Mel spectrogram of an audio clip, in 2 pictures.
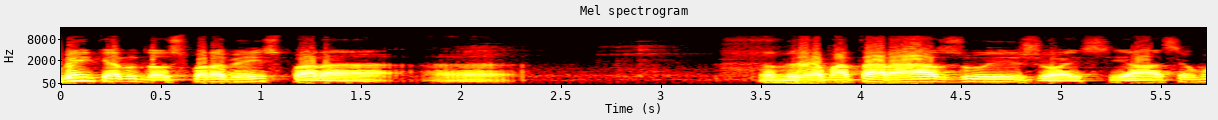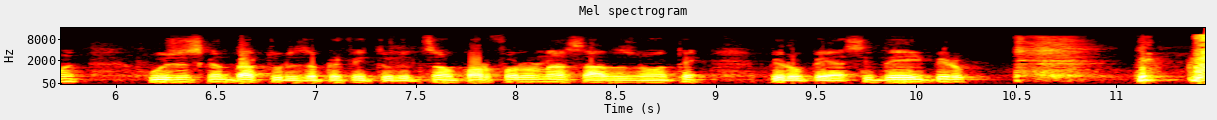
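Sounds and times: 
speech: 0:00.0 - 0:02.4, 0:03.5 - 0:11.4
person sneezing: 0:10.5 - 0:11.4.

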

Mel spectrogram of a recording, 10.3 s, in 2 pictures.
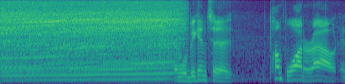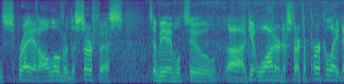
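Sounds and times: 
chainsaw cutting an ice fishing hole: 0:00.0 - 0:02.8
speech: 0:02.7 - 0:10.3.

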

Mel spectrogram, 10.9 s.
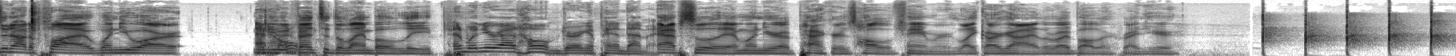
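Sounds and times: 
speech: 0:00.0 - 0:08.9
hands clapping: 0:09.4 - 0:10.9.

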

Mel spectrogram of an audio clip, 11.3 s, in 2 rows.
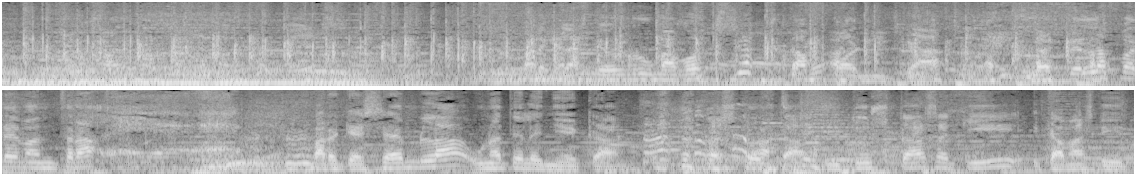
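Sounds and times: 
studio applause: 0:00.0 - 0:06.0
laughter: 0:02.5 - 0:06.2, 0:08.7 - 0:10.3
speech: 0:03.3 - 0:11.3.

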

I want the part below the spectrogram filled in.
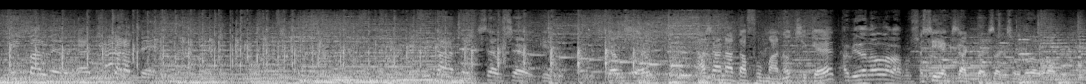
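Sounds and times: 
audience applause: 0:00.0 - 0:07.0
speech: 0:04.9 - 0:10.8.

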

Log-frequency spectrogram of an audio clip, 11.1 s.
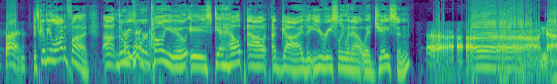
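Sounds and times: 
speech: 0:00.1 - 0:11.1
person imitating a bear roar: 0:08.6 - 0:11.1.

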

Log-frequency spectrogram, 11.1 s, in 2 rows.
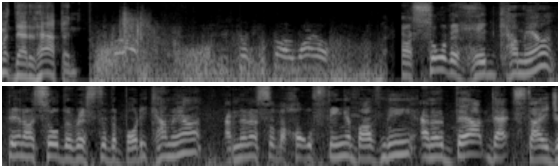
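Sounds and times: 
speech: 0:00.0 - 0:11.1
humpback whale crashing down into the water: 0:00.9 - 0:02.0.

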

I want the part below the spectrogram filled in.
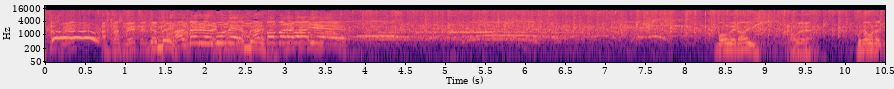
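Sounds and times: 
audience applause: 0:00.0 - 0:10.5
speech: 0:00.7 - 0:04.0, 0:08.4 - 0:10.5
faint tonal whoops or whistles: 0:03.7 - 0:04.5, 0:07.2 - 0:08.1.

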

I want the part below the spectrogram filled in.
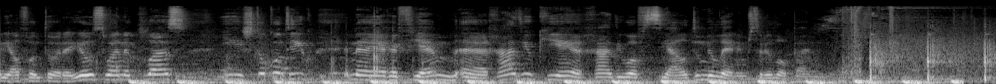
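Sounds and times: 
speech: 0:00.0 - 0:09.1
tennis ball being struck: 0:08.5 - 0:09.9.

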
